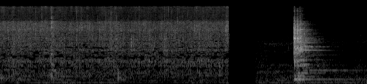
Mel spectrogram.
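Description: Chana dal simmers and sizzles in a pan with a steady frying hiss, broken by a brief silent gap and then a sharp burst of sizzle as cooking resumes.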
